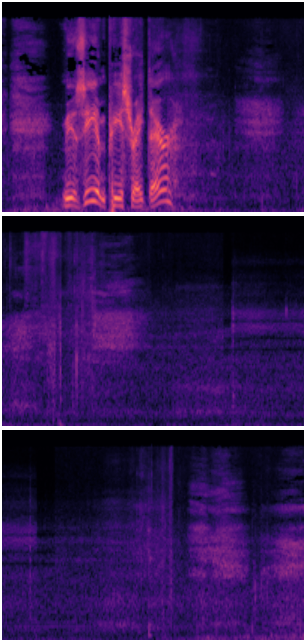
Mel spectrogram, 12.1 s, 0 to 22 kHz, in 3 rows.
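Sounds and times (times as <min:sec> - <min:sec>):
faint ticks: 0:07.1 - 0:08.6.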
